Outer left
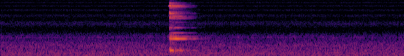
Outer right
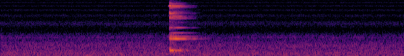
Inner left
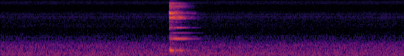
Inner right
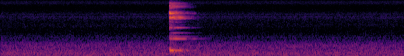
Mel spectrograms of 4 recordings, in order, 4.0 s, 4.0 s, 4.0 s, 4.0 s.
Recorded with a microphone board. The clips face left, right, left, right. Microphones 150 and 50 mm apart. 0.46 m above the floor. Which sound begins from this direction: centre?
A cowbell, at 1.7 s.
